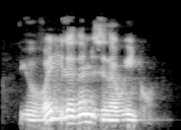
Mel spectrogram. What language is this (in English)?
Kabyle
